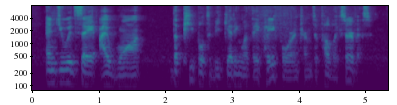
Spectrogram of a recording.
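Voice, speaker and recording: An animated male voice at medium pitch, with vocal fry. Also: big swings in loudness. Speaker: political streamer. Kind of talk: live stream commentary and chat. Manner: fast.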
